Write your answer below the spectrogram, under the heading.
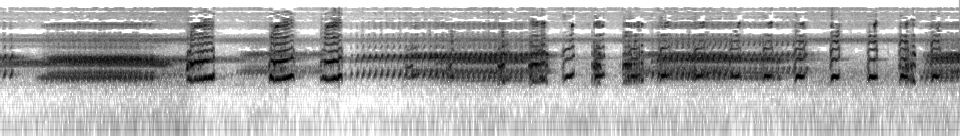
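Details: Tree frogs singing in Arkansas: a steady, buzzy pulsed trill that drones on with brief gaps, overlaid by repeated sharp upward chirps and clicks from other callers in the chorus.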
